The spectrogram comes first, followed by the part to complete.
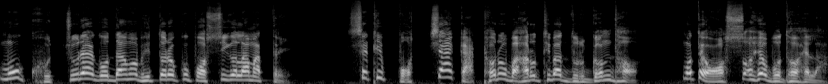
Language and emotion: Odia, disgusted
